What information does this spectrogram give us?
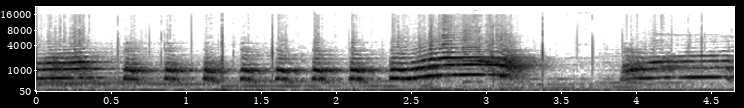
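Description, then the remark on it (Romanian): A hen cackles loudly as it jumps off its nest after sitting on it, a quick run of sharp repeated clucks building into a long drawn-out squawk, then a pause and another rising cackle. “Găina sare peste poartă, trece iute pe lângă babă, se pune pe cuibar și după vreun ceas de ședere sare de pe cuibar cotcodăcind.”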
